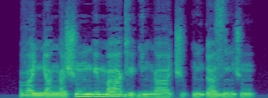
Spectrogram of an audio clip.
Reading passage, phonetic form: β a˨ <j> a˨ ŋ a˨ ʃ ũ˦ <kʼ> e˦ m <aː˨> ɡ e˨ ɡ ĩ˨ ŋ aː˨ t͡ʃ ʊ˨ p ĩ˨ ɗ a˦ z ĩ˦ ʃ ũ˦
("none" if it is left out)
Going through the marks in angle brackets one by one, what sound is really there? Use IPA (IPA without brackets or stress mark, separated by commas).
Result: ɲ, ŋ, aː˦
